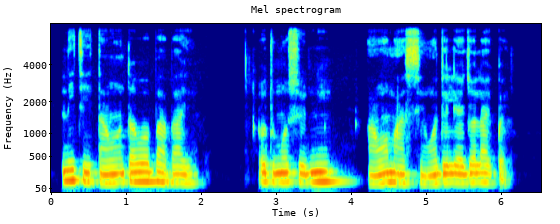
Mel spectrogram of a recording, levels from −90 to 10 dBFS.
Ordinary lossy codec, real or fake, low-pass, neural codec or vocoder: none; real; 7.2 kHz; none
